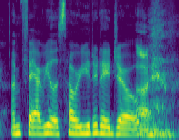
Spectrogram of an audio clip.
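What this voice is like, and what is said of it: Polished radio announcer voice. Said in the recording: “with her radio voice”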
